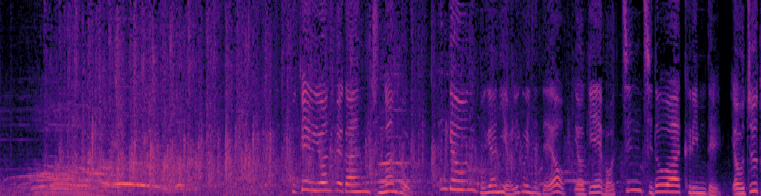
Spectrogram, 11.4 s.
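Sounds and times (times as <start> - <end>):
faint voices or cheers: 0.1 - 3.0, 5.5 - 9.3
crowd applauding: 0.4 - 9.4
speech: 4.6 - 11.4.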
